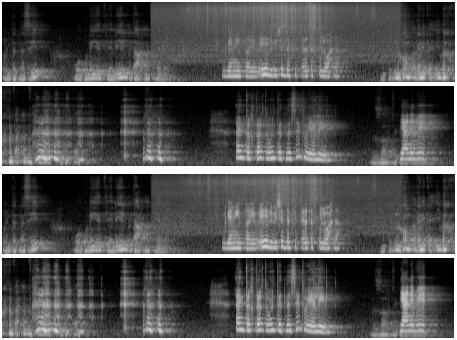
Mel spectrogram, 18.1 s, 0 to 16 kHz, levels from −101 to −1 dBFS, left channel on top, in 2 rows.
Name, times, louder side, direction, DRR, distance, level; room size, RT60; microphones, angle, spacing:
voice 1, 0.0-3.4 7.6-10.6 11.9-12.2 16.4-17.5, equal, 5° right, -1 dB, 6.6 m, -39 dB
sound 1, 3.0-8.0, left 3 dB, 35° left, 6.2 m, -45 dB
voice 2, 4.4-6.8 9.7-10.9 11.4-12.3 13.2-15.6 17.0-17.5, right 3 dB, 55° right, 9 dB, 1.5 m, -30 dB
29.5 x 27.0 x 5.8 m, 0.87 s
head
